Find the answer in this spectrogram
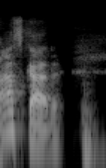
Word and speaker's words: Huascar: So it's Oscar, but to them it's Huascar, Oscar.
